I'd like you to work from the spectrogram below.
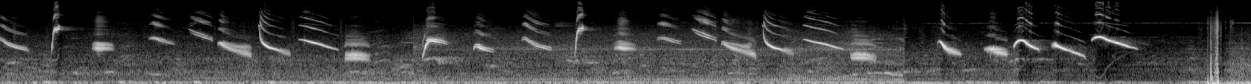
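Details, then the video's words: Green-winged saltator song used as a warm-up to make other saltators lively: a dense run of loud, clear whistled notes, many sharply falling slurs, some rising, repeated over two per second, with overlapping phrases and faint low background noise. "CHUVA ESTE CANTO VAI ESQUENTAR SEU TRINCA-FERRO"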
